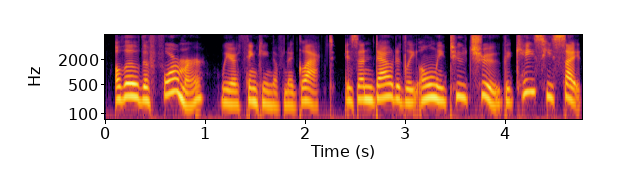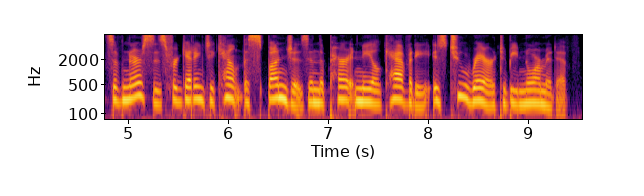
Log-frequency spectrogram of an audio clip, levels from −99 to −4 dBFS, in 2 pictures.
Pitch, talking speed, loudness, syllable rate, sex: 210 Hz, 215 wpm, -19 LUFS, 5.8 syllables/s, female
